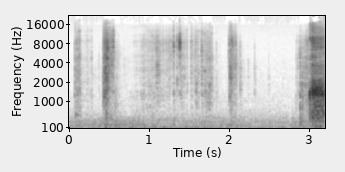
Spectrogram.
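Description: Scissors cut out a paper spinner in a few short, crisp snips and papery rustles separated by quiet gaps, with a louder, longer crinkling burst at the end.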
